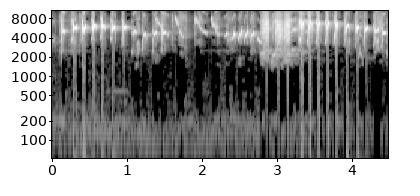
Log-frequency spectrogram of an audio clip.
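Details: Lure song of the crimson sunbird for training a caged bird: fast, high-pitched chirps repeated about four per second in descending runs, then a burst of harsh, buzzy twittering and another falling string of thin notes.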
